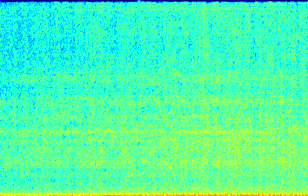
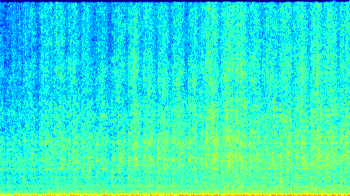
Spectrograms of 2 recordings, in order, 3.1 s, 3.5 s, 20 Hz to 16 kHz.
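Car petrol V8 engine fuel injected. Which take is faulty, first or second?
second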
